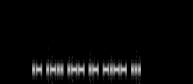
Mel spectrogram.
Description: Morse code, heard as a keyed tone, about 63 wpm, 700 Hz. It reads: ALWAYS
